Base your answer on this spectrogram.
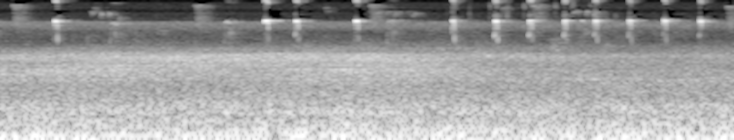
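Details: A red squirrel calls with rapid, clipped, high barks, sometimes paired, that come faster toward the end, above a constant low hum of background noise.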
